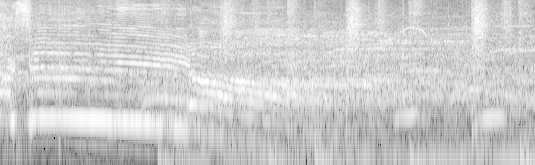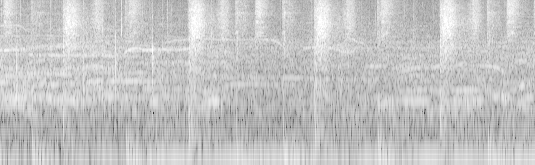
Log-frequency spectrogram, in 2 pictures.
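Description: Ring announcer's long, drawn-out call of the fighter's surname, held and sliding down in pitch. About a second and a half in, walkout music with a heavy bass starts, over a cheering arena crowd.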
